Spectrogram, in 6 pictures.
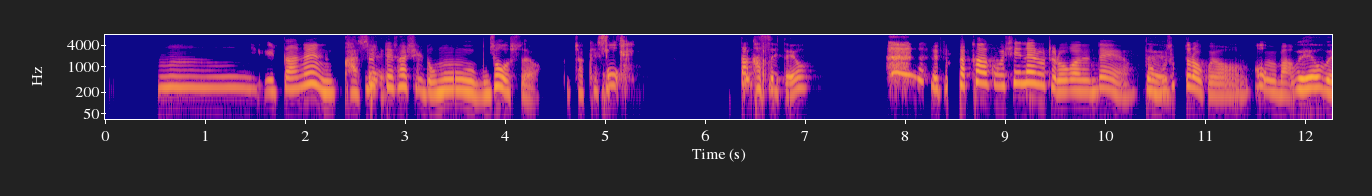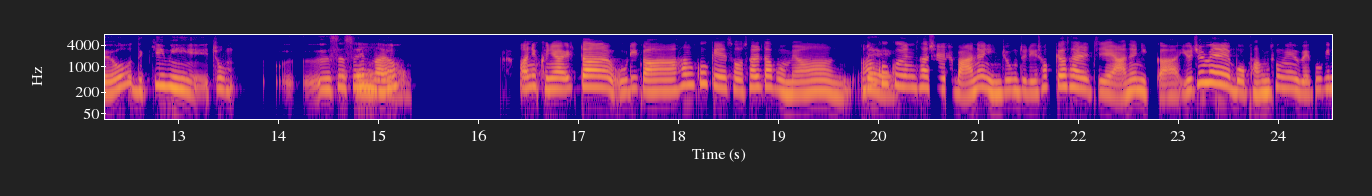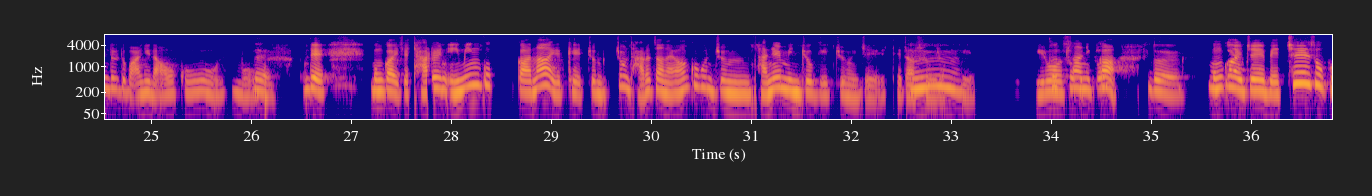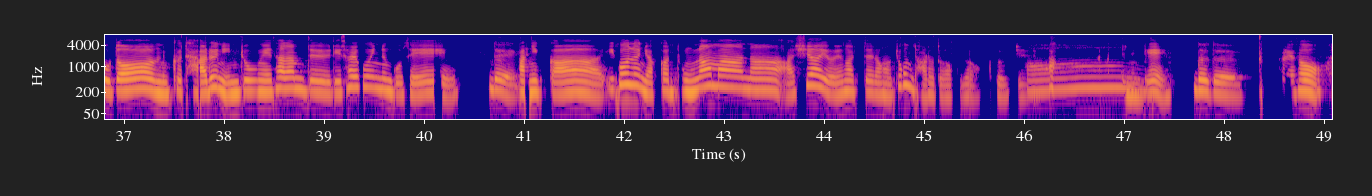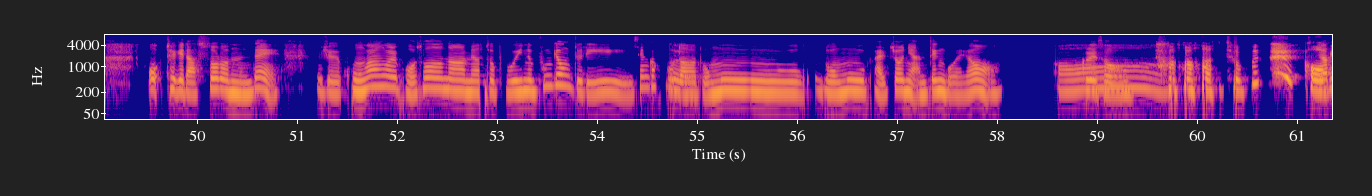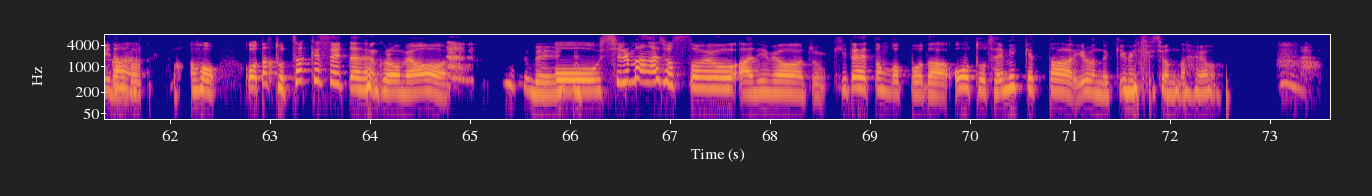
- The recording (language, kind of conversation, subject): Korean, podcast, 여행이 당신의 삶에 어떤 영향을 주었다고 느끼시나요?
- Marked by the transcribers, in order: laughing while speaking: "도착했을 때"; laugh; other background noise; tapping; unintelligible speech; laugh; laughing while speaking: "좀"; laugh; laugh; laughing while speaking: "느낌이 드셨나요?"; laugh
